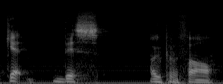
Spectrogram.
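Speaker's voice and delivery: ordinary delivery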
